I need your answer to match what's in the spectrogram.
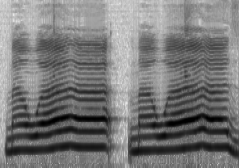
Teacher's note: dibaca nya panjang dua harakat · Mawa, wa, matobi'i karena ada alif sebelumnya ada huruf berbaris fathah, dibacanya panjang 2 harokat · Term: Thobi'i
